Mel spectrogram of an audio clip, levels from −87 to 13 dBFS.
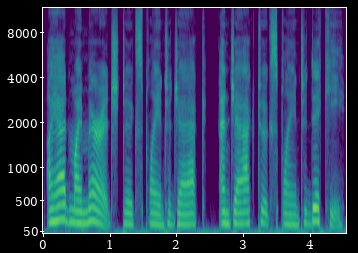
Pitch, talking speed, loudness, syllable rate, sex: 165 Hz, 185 wpm, -18 LUFS, 4.4 syllables/s, female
